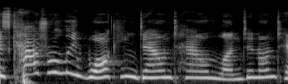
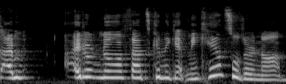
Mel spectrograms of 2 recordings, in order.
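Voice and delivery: ordinary talk, nothing marked

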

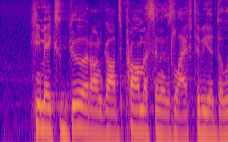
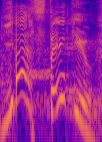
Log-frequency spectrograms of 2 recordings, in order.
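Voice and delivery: relieved yes; 8 semitones higher, slower than usual. Retold or imitated. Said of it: "I'm like".

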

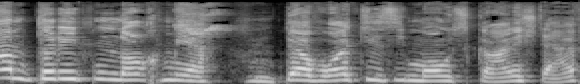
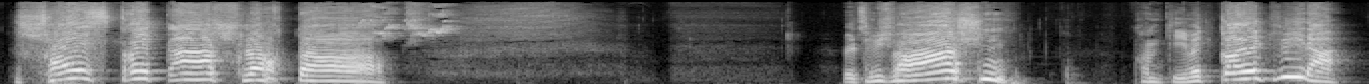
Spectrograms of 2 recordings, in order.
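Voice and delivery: furious, much louder rooster rant; aggressive rooster; 9 dB louder than usual. Acted. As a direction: bellow it like an enraged rooster. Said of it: "aggressiver Hahn".

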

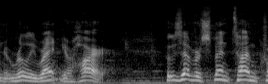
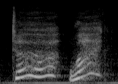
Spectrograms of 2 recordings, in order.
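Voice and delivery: high, goofy dumbfounded voice; dopey realization; 11 semitones higher than usual. Acted. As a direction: play it comically slow to catch on. Acting out dawning realization.

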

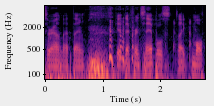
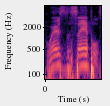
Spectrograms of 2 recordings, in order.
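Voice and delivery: louder, higher yelled demand; mock yelling; 8 semitones higher, 6 dB louder, slower than usual. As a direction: yell it over a crowd. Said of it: "Just yelling over people".

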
